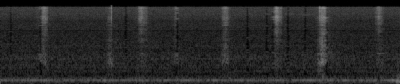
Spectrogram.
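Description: Felt-tip pen drawing on paper: a series of short, faint scratchy strokes as a small box is sketched.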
